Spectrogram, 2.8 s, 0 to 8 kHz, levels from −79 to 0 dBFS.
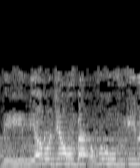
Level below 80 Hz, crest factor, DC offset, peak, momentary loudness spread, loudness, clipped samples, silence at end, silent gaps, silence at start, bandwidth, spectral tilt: -60 dBFS; 14 dB; under 0.1%; 0 dBFS; 8 LU; -15 LUFS; under 0.1%; 0 s; none; 0 s; 5 kHz; -10.5 dB/octave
